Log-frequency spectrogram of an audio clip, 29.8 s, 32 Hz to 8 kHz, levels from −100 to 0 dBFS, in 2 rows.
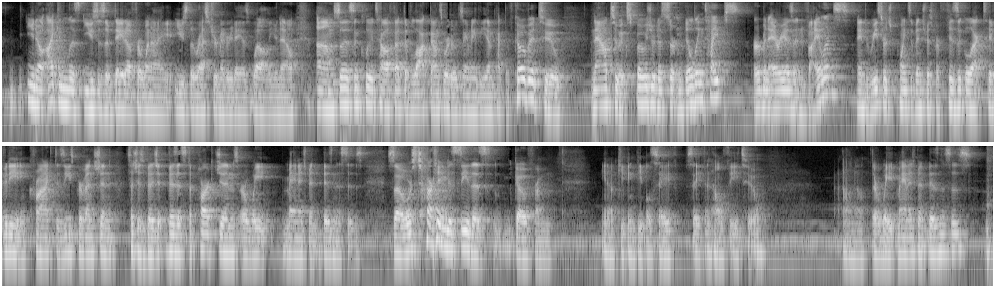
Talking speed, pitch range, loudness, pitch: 185 wpm, 100-125 Hz, -18 LUFS, 115 Hz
